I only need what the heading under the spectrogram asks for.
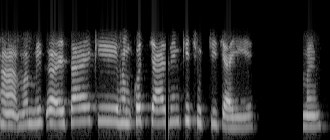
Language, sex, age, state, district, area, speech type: Hindi, female, 45-60, Uttar Pradesh, Bhadohi, urban, conversation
